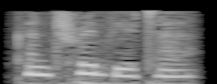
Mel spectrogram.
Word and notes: contributor: kən’trıbjətər

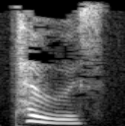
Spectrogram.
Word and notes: pose: pəʋz

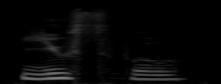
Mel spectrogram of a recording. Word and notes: youthful: ‘ju:ɵfəl

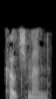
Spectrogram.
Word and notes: coachman: 'kəʋtʃmən

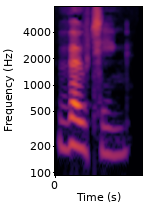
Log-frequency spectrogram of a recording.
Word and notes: voting: ‘vəʋtıŋ

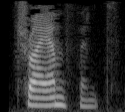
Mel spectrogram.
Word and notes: triumphant: traı’ʌmfənt

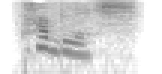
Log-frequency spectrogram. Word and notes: publish: {'pʌblıʃ}

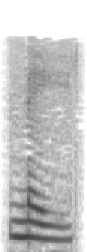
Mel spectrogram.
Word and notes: maid: meıd

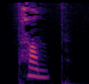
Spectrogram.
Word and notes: pomp: pɒmp

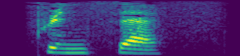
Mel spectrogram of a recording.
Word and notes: princess: ‘prınsıs

